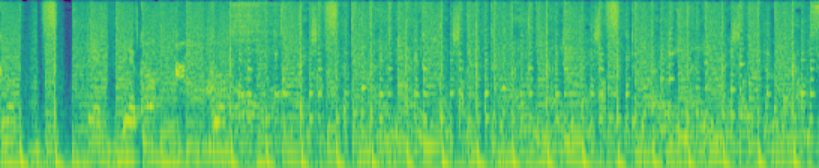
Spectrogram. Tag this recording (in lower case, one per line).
dance music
